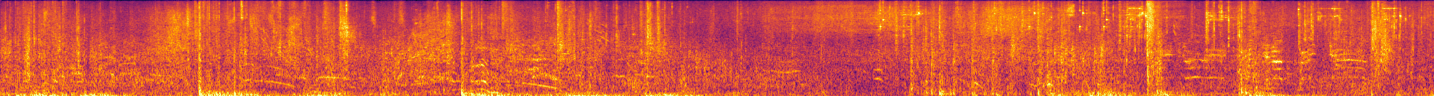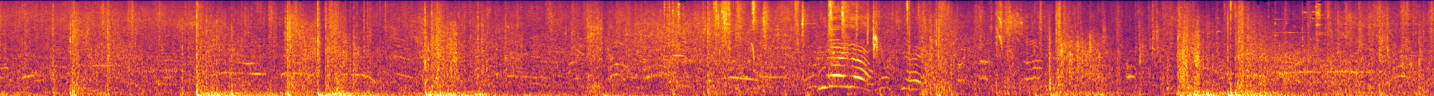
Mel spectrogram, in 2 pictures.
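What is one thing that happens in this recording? Explosions boom and rumble nearby.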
